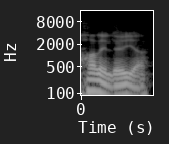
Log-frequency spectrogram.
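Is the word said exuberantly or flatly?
flatly. The word is said flatly, without enthusiasm. The speaker calls it wrong. "or hallelujah"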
